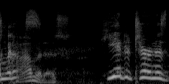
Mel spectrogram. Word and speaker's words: Commodus: I believe it's Commodus.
